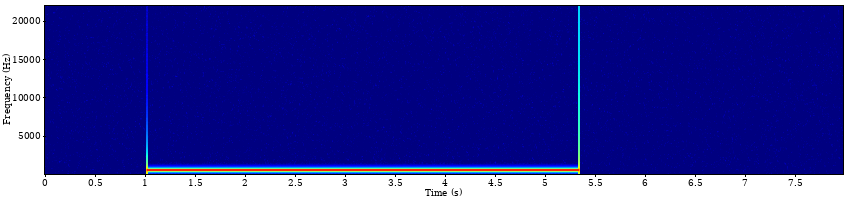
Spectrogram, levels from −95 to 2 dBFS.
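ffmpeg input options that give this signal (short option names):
-f lavfi -i "aevalsrc='0.376*sin(2*PI*585*t)':d=4.32:s=44100"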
